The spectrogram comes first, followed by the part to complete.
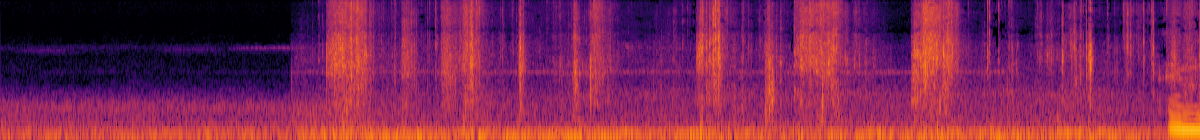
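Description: Footsteps crunching on dry ground outdoors, an irregular run of crackly steps starting about a second and a half in, over a low rumble.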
